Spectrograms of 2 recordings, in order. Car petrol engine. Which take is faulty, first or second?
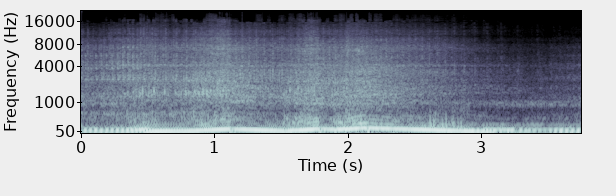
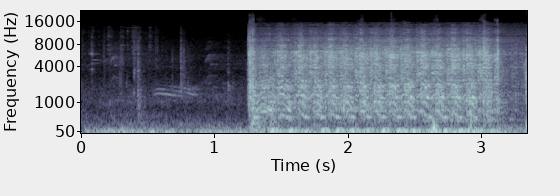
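second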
